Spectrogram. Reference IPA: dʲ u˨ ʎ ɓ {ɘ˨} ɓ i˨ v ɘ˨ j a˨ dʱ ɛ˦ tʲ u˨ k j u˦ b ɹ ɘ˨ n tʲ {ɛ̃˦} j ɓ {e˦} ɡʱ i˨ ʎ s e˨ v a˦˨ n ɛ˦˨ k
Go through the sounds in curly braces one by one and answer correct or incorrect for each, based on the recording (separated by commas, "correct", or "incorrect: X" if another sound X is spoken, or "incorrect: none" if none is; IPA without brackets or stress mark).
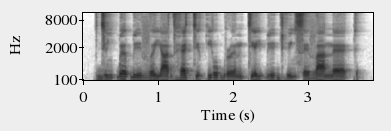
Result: incorrect: ɘ˦, incorrect: ɛ˦, incorrect: i˦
